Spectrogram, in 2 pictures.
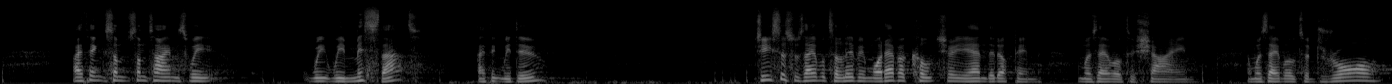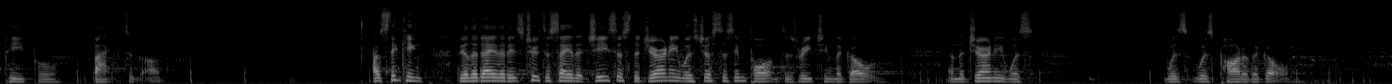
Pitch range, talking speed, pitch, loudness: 130-165 Hz, 155 wpm, 150 Hz, -40 LUFS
